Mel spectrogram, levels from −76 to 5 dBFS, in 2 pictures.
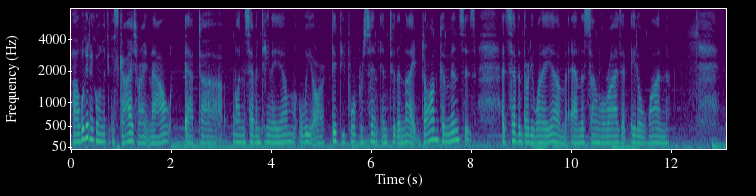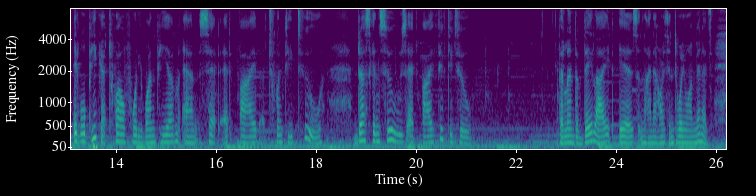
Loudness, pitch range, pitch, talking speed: -30 LUFS, 110-155 Hz, 145 Hz, 130 wpm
